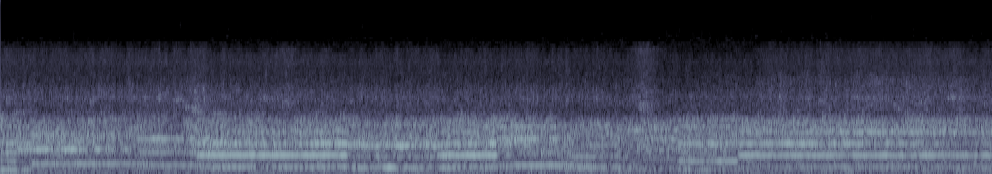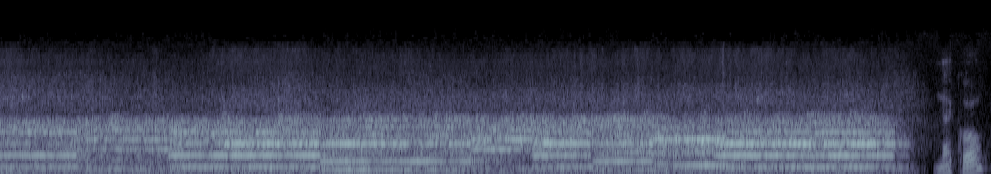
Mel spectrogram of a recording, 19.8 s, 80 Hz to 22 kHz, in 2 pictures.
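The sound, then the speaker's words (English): Musical rumble strips on Route 66 in New Mexico, driven over at 45 miles an hour, hum out America the Beautiful as a droning tune of stepped notes over steady road rumble, which cuts off abruptly at the end. “So the rumble strips will play a rendition of America the Beautiful. And I have a sample. And here's what it sounds like if you're traveling on the stretch of road on Route 66 in New Mexico at 45 miles an hour.”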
